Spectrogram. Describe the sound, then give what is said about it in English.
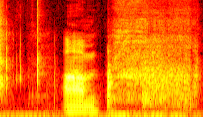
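A shaken-up beer can cracks open with a sharp snap during the intro of the show Beer on the Keyboard, followed by a steady, loud fizzing hiss of foam that lasts over a second. A brief squeaky tonal sound comes just before the snap. “Every Beer Crack Intro”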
